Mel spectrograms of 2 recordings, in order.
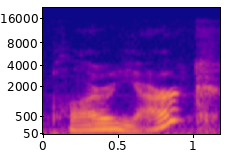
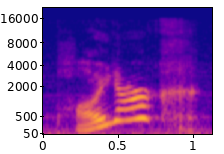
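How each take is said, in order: First: "Palyark" low and soft, rising at the end; puzzled reading. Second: "Palyark" high and soft, rising; incredulous repeat. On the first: Viewer puzzling over a title, low questioning "Palyark". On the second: Viewer trying a strange title, high questioning "Palyark". Tries the odd title higher. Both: Real, not acted.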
